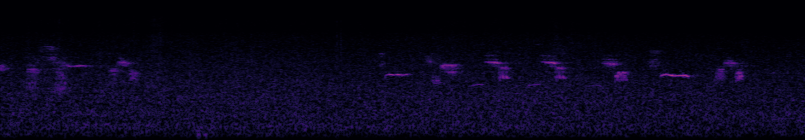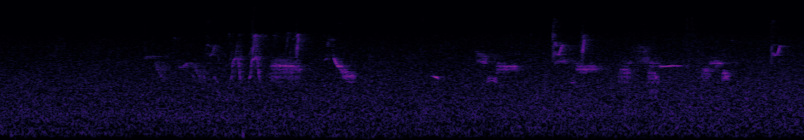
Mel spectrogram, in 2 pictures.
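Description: Wild birds chirping: quick runs of short high chirps in about four bouts with pauses between, over a steady faint outdoor hiss.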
